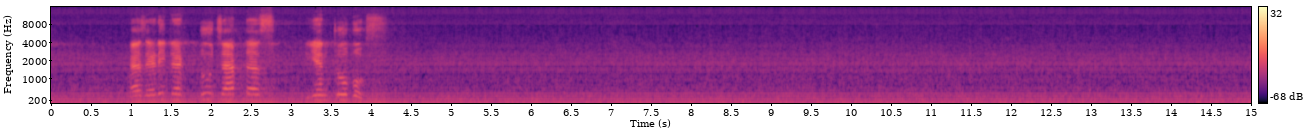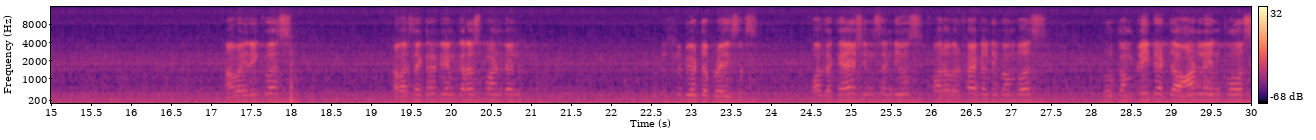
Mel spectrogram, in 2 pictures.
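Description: A man announces through a microphone over loudspeakers, in short bursts.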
